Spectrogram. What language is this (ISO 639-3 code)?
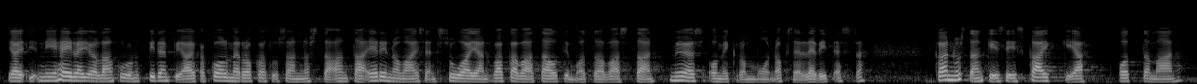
fin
